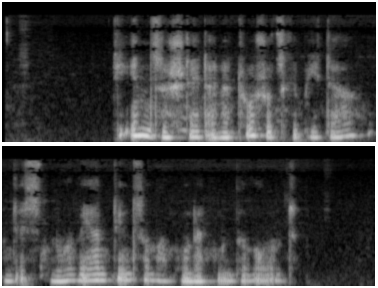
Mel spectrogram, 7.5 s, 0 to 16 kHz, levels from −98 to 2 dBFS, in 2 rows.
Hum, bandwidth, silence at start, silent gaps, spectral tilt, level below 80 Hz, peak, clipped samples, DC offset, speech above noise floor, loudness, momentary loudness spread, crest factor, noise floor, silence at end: none; 11 kHz; 1.1 s; none; -6 dB/octave; -52 dBFS; -8 dBFS; under 0.1%; under 0.1%; 46 dB; -26 LUFS; 12 LU; 18 dB; -71 dBFS; 0.8 s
